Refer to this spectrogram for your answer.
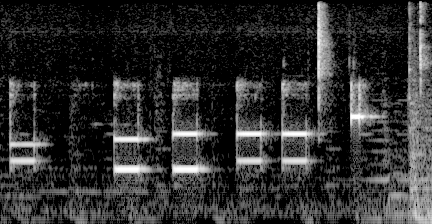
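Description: A telephone number being dialed with trembling hands to call an elderly woman: about six short DTMF keypad tones in a quick, steady sequence, each a clear two-note beep, followed by a brief click and rustle at the end.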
